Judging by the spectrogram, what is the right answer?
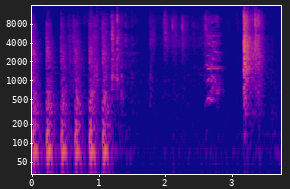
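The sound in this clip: A ten-sided die rolled during a tabletop role-playing game: a quick run of light rattling clicks, then a few soft knocks and taps as it lands, faint and without speech.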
